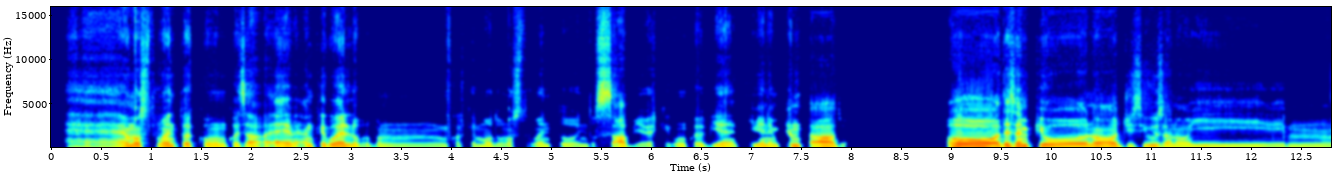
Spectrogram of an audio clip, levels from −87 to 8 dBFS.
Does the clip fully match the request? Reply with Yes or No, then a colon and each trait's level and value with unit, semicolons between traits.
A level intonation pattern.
No: average, 3.0 semitones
